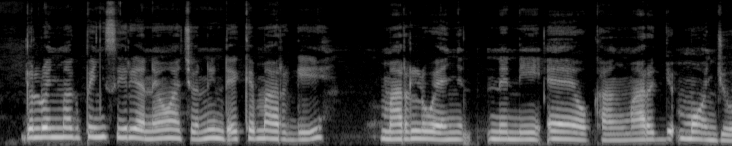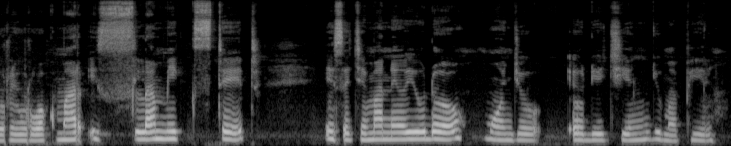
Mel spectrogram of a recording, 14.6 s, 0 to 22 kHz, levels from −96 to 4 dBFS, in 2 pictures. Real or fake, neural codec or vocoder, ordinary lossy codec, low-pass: real; none; none; none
